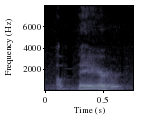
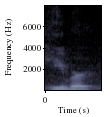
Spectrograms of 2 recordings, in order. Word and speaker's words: Hebert: to be a butt my last name is pronounced a a bear a bear really i'm calling you hebert hebert hebbert heber ebert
